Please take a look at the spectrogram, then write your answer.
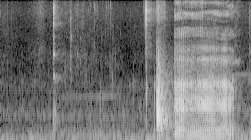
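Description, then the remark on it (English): A faint clink of a cup, a brief knock, then a loud, drawn-out slurping sip of coffee lasting about half a second before cutting off, with no talking. “However, have a sip of my coffee here.”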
